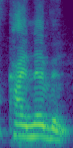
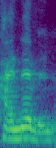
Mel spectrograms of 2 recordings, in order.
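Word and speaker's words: Cynefin: framework right what is kyen framework I mean it's called kyen I mean sounds like Cy whatever but I mean it's a Welsh word but it's pronounced as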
